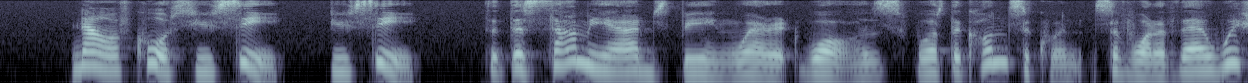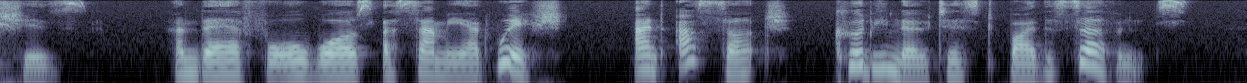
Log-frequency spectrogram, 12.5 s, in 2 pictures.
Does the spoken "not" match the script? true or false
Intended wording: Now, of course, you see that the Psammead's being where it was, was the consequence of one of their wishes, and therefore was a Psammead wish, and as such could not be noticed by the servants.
false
